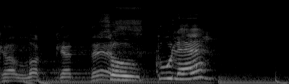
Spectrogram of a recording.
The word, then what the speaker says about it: poulet: So, so the reason why it's P in PFK is because chicken in French is poulet. Poulet. P-O-U-L-E-T. Just take a look at this. So, poulet, right?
